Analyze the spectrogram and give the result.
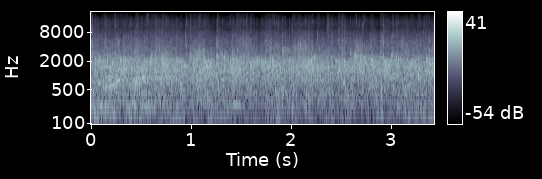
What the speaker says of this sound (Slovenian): in še enkrat zaploskali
